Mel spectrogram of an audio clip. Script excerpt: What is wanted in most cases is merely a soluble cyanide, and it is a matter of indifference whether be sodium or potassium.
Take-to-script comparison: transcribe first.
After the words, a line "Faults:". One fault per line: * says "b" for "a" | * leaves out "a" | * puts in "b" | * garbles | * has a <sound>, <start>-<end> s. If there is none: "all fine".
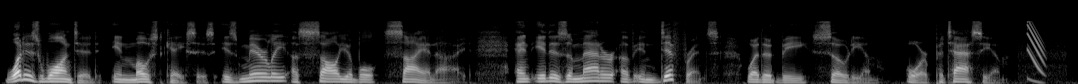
What is wanted in most cases is merely a soluble cyanide, and it is a matter of indifference whether be sodium or potassium.
Faults:
* has a chirp, 10.3-10.5 s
